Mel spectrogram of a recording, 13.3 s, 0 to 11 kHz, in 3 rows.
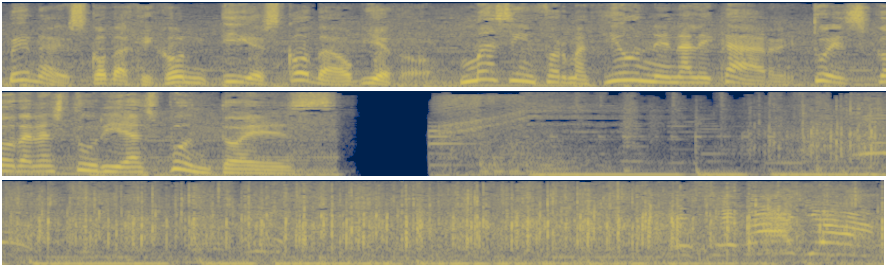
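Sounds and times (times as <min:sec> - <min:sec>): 
speech: 0:00.0 - 0:06.2
large outdoor crowd of protesters clapping: 0:08.0 - 0:13.2
protesters shouting and cheering: 0:08.5 - 0:10.5.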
